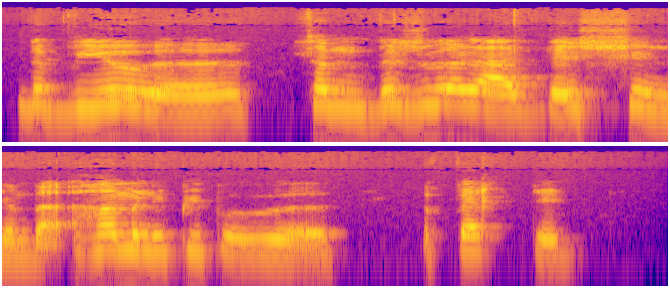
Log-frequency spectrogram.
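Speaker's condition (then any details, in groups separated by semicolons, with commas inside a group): Cerebral palsy and deafness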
